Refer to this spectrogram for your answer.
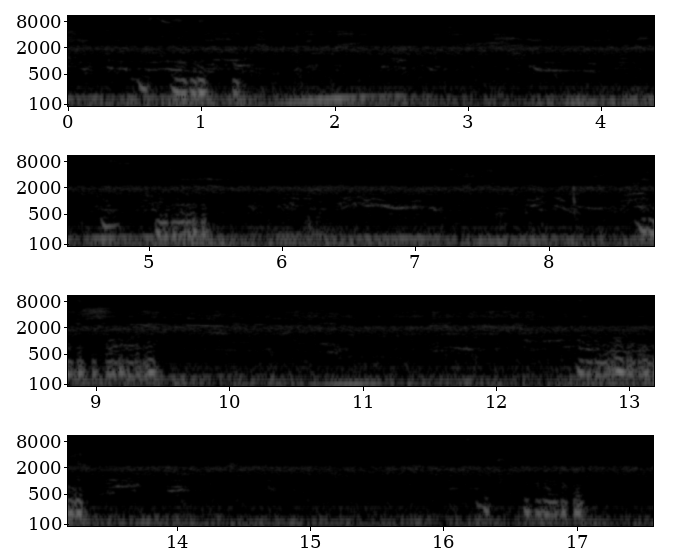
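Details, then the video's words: Sleeping kitten, likely orange, snoring softly: low, rough breathy bursts about every four seconds over a quiet, steady background hum. "Kitten with an amazing snore"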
